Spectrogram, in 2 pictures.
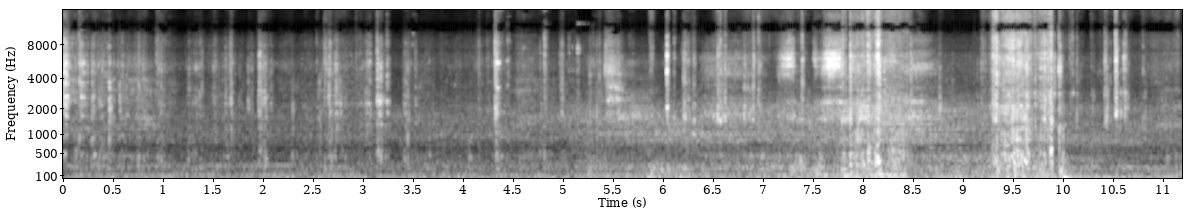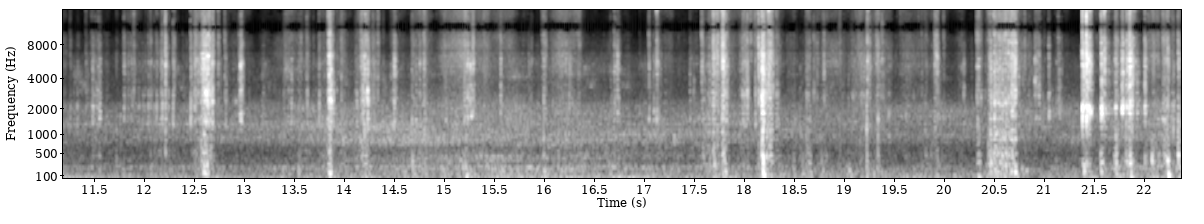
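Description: A box cutter slicing packing tape on a cardboard box, with the tape crackling and the cardboard scraping and rattling as the box is handled: irregular scrapes and sharp clicks, with a few louder bursts.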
